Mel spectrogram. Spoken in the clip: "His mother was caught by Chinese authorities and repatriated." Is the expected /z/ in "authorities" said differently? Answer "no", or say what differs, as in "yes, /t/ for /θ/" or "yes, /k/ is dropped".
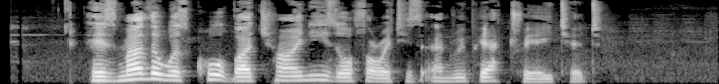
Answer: no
